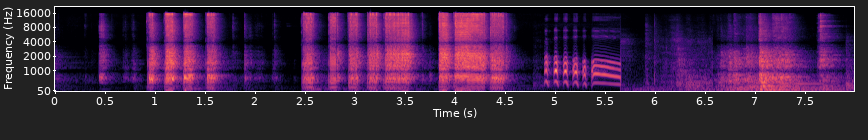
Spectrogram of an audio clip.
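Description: Central Pneumatic air hammer with a chisel bit chattering against sheet metal in three short bursts, breaking drilled-out spot welds on a truck's cowl panel. A short falling squeal follows about five seconds in.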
